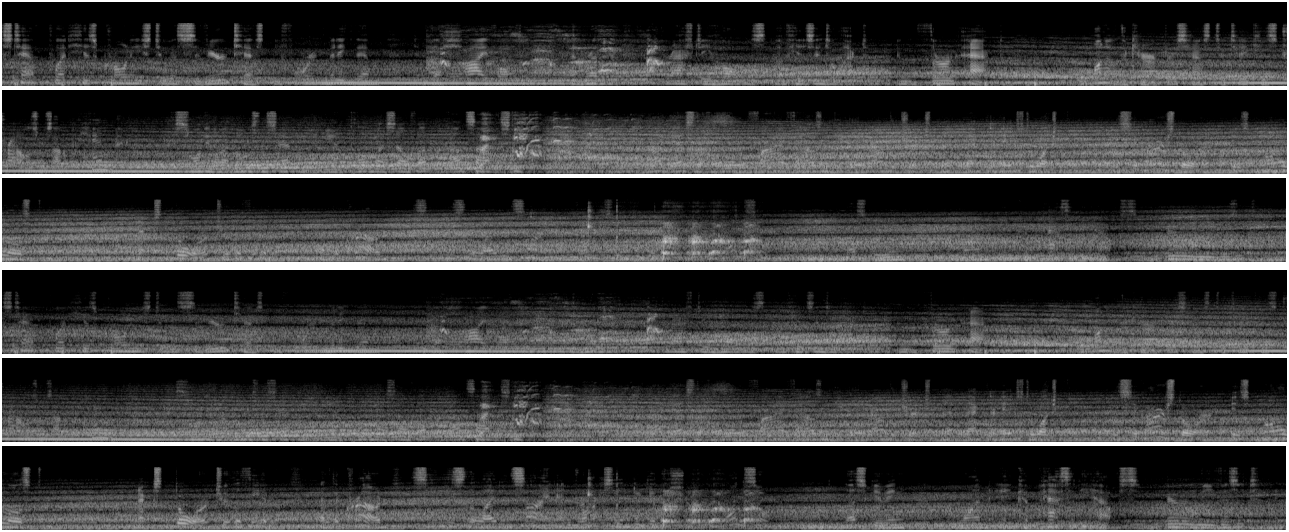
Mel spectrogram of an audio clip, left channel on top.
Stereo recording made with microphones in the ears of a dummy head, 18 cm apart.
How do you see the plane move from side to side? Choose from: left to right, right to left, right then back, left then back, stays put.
right to left.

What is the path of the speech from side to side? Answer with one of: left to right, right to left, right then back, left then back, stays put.
left to right.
